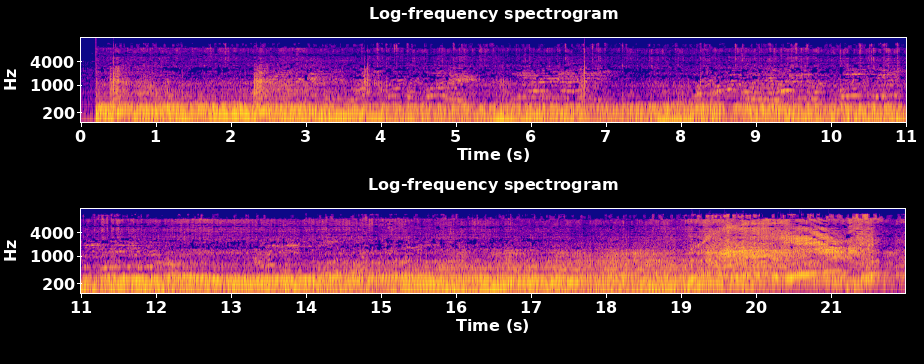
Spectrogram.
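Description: A drag racing car launches and roars down the strip, a loud sustained engine howl with rising and falling pitch as gears change, joined near the end by more engine noise, with crowd and commentary voices mixed in.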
